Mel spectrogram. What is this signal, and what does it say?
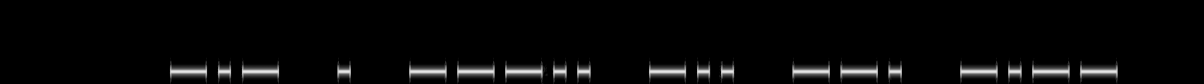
Morse code, heard as a keyed tone, about 10 wpm, spaced as for 8 wpm, 600 Hz. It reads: KE8DGY
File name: Callsigns-10-8wpm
